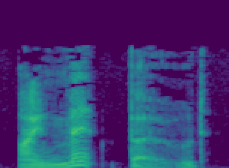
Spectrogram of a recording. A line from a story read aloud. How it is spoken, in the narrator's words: he said slowly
